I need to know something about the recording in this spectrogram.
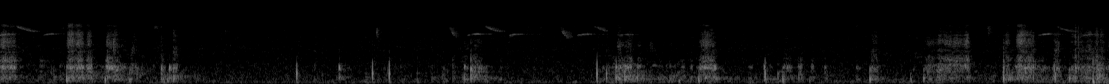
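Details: Markiza, a wild red fox, scolds and expresses displeasure with short raspy chattering bursts in clusters, broken by sharp knocks and clicks, while high descending bird chirps sound in the background.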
